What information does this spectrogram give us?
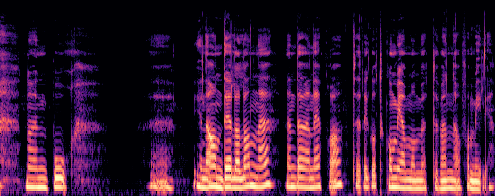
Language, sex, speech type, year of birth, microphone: Norwegian, female, spontaneous, 1972, Shure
